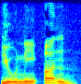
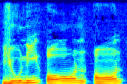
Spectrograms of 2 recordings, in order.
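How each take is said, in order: First: "यूनियन" slowly as yoo-nee-UN; slow "यूनियन" with "un", no O sound; correct schwa ending. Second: "यूनियन" drawn out as yoo-nee-ON, then "ऑन"; very slow "यूनियन" with an open "on" ending; wrong O sound. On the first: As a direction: end "यूनियन" on a short "un". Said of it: "आ की है". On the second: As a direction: split "यूनियन" and sound its last syllable as "ऑन". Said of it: "ओ की आवाज नहीं है". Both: Shown as a demonstration.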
